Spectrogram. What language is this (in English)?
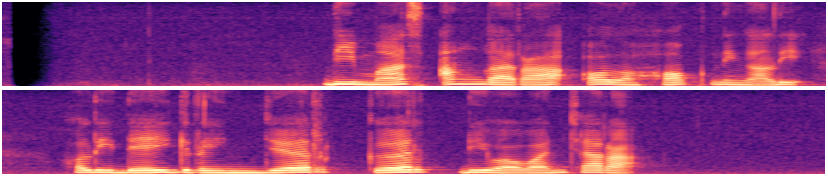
Sundanese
